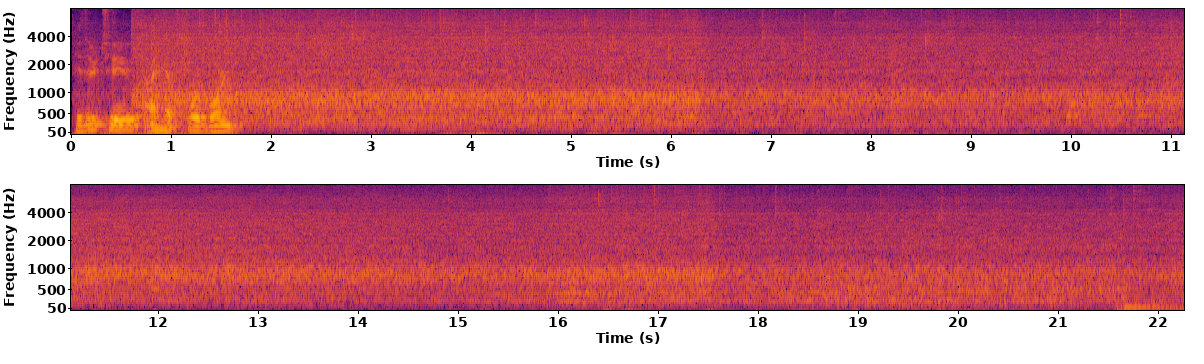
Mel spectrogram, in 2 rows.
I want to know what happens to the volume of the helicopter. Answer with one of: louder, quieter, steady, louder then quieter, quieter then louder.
louder.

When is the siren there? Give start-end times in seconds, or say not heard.
not heard.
